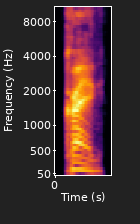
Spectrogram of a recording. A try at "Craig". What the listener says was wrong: Craig. sounds like you're saying Greg.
